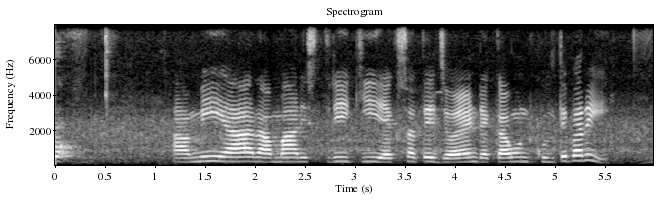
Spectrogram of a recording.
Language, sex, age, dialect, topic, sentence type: Bengali, female, 25-30, Jharkhandi, banking, question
